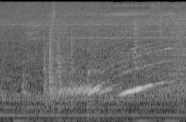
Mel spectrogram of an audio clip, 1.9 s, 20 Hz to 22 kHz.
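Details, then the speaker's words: Sanyo VHR-H600 VHS VCR: drum spins up and motor whirs up and down in pitch while the front loader tries but never completes loading; suspected mechanism timing or mode switch problem; tape fails to load. "here the motors you hear the drum spinning up and I can see the front loader trying to move but the front loader is is back aways"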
